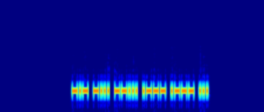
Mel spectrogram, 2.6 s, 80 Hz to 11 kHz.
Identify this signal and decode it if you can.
Morse code, heard as a keyed tone, about 69 wpm, 700 Hz. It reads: KB7JJS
